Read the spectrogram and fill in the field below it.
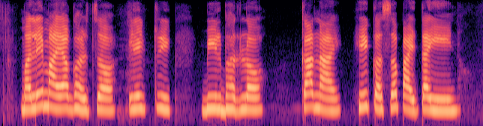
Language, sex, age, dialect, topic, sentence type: Marathi, female, 18-24, Varhadi, banking, question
